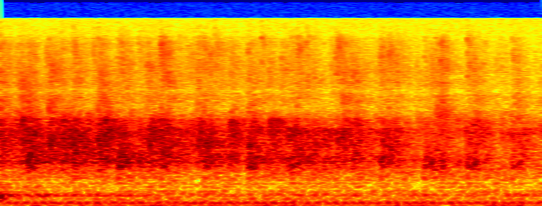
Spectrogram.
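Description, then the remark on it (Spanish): A crowd claps steadily for about four seconds as thanks to God, a dense, continuous patter of many hands at fairly even loudness, with no voices standing out. “Así que vamos a dar un aplauso al Señor, dándole gracias por eso.”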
